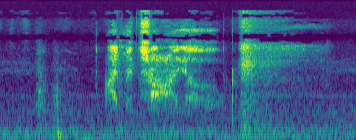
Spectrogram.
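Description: A young girl speaks close by, with a grumbling tone.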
